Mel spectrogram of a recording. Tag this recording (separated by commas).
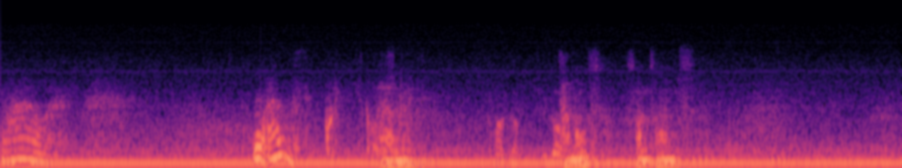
Speech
